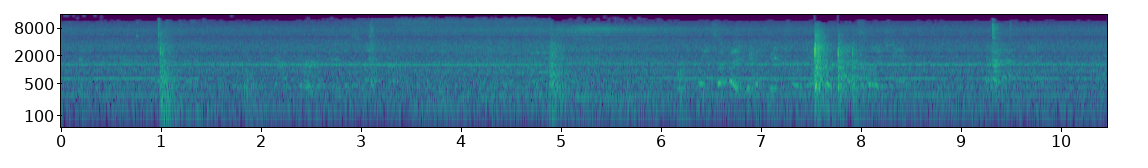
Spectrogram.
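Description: Metal clanks and knocks inside an aircraft fuselage.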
